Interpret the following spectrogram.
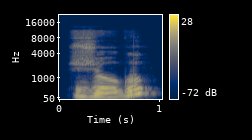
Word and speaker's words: jogo: A gente vai lembrar de jogo e jogo, em que eu terei o jogo pronunciado com o som mais fechado, tá? E eu terei um jogo pronunciado com o som mais aberto.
